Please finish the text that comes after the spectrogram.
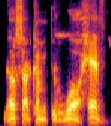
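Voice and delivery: ordinary talk, nothing marked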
